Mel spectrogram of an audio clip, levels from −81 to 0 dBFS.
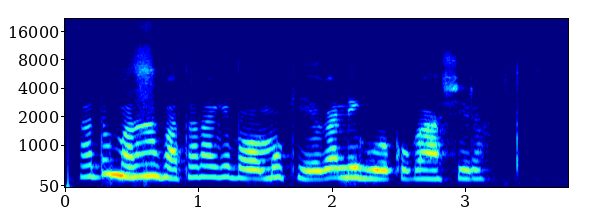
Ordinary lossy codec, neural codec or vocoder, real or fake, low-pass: none; none; real; none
